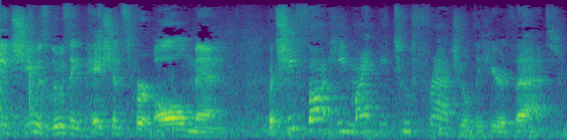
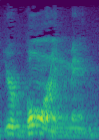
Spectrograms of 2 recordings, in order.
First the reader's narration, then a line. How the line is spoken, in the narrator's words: she said irritably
